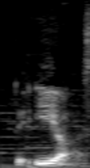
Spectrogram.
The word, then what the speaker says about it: EOS: The EOS actually, that's how you're supposed to pronounce it.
